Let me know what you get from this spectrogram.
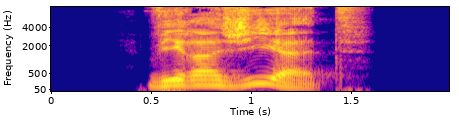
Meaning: monochrome
- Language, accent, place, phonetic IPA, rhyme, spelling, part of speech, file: German, Germany, Berlin, [viʁaˈʒiːɐ̯t], -iːɐ̯t, viragiert, adjective, De-viragiert.ogg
